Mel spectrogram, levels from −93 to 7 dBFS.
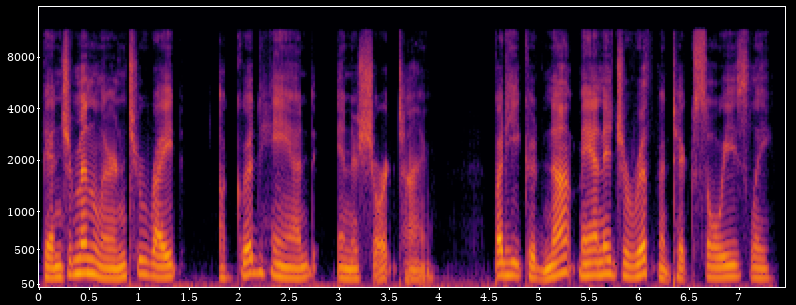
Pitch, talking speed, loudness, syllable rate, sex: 150 Hz, 155 wpm, -20 LUFS, 4.9 syllables/s, female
